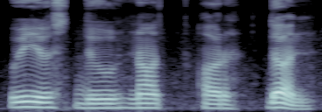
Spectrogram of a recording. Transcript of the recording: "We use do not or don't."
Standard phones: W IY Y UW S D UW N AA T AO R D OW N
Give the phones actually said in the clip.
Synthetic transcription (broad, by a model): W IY Y UW S D UW N AA T AO R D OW N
